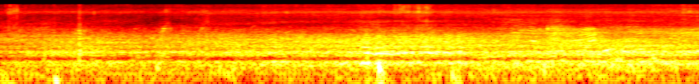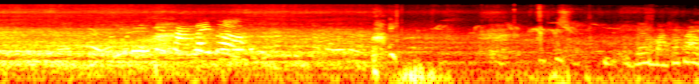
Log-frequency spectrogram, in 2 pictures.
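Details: A steady, low hum of many honey bees with overlapping buzzy tones at a new hive in its initial stage.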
